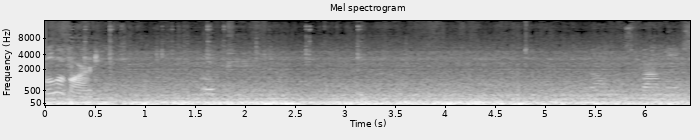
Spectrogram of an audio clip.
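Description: Steady low rumble of a car's engine and tyres heard inside the cabin while driving.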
